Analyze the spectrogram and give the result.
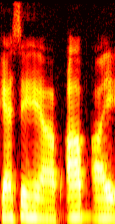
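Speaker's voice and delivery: put-on old-school stage-style slow motion, soft and low. Describing old-school film acting, imitating a good character talking in slow motion. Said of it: "वो slow motion में बोल बाल रहा है".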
